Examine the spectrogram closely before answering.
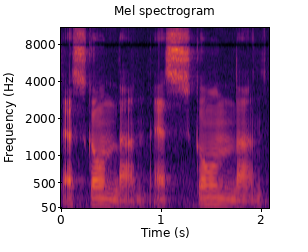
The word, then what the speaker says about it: escondan: pronounce this word first escondan the stress is over the is over that u right there so it's on the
